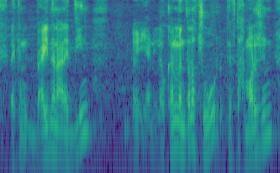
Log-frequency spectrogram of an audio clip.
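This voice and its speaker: A man speaks quietly in an Egyptian accent, his intonation lively. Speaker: stock market commentator. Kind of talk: casual vlog commentary. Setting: airport. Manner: speaking quietly; halting, repeats words.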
